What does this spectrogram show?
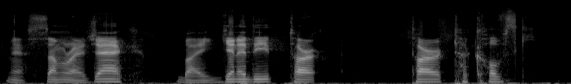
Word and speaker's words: Tartakovsky: Yes, Samurai Jack by Gennady Tartakovsky. Tartakovsky, if they want to say it like a Russian.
